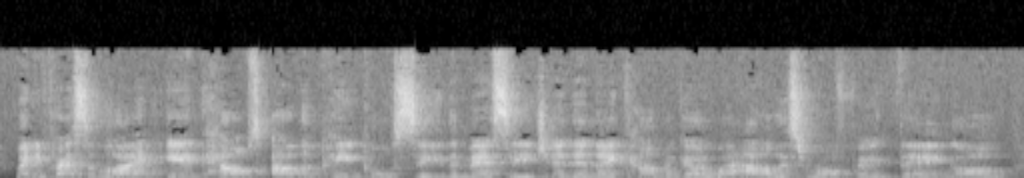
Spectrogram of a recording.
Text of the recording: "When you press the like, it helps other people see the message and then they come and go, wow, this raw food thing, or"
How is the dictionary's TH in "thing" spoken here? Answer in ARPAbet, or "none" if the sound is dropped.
TH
